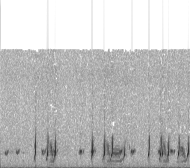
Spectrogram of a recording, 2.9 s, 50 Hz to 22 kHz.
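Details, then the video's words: Batair, the common quail, recorded in 2019: quick triplets of sharp high notes interleaved with thin whistled tones, delivered rapidly over a low droning hum. "Batair ki Awaz , Batair Sound vol 33 , Common Quail Sound"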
